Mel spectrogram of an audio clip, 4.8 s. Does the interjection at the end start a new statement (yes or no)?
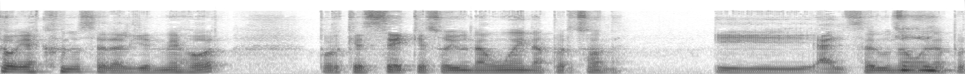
no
